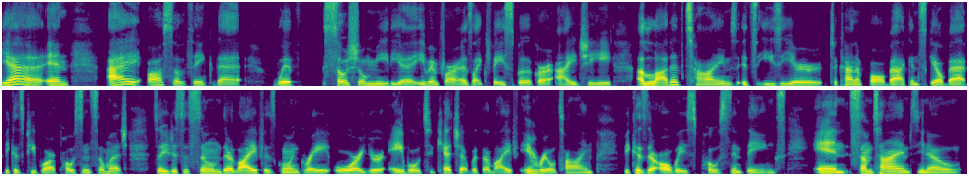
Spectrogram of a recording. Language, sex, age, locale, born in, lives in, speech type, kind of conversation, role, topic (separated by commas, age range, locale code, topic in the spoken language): English, female, 40-44, en-US, United States, United States, conversation, unstructured, none, How do you keep friendships strong when life gets busy, and what simple habits help you stay connected?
